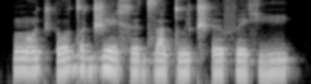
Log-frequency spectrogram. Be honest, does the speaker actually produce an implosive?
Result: no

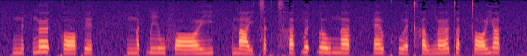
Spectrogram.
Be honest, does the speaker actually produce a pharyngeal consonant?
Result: no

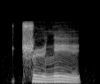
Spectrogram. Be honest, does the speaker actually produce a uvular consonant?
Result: no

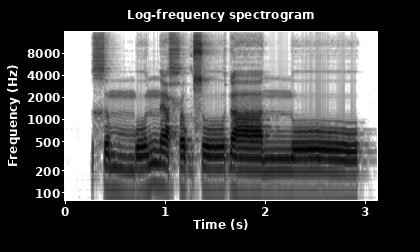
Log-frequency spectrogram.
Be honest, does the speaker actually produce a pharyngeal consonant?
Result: yes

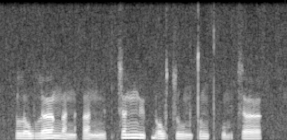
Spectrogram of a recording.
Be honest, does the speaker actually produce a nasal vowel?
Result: no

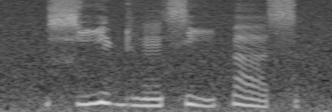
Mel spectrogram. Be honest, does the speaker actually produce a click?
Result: no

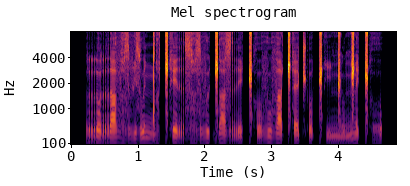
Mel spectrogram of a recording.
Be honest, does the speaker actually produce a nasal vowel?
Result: no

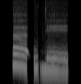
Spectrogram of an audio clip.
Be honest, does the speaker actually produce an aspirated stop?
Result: no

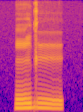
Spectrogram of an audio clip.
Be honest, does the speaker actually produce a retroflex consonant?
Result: no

